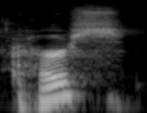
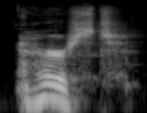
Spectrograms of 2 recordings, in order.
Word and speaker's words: hearse: Apparently, I have family members who pronounce hearse incorrectly. Okay, hit me with it. Hearst. Now, okay. Like a hard T. Is there a T in it? Nope. Okay. Challenging. Yep. There's no reason to add the T, but they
